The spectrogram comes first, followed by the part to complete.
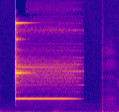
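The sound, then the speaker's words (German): A single bright doorbell ding rings out once, clear, sustaining for over a second before fading away, followed by a faint brief rustle. “Eine Klingel kann man auch vielleicht immer mal gebrauchen.”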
